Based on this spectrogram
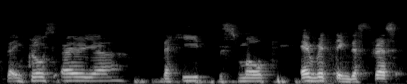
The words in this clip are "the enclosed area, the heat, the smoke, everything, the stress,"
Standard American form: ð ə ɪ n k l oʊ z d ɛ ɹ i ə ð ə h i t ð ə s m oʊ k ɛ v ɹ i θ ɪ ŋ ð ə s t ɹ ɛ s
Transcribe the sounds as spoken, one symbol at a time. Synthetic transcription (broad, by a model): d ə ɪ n k l oʊ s ɛ ɹ i ə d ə h i t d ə s m oʊ k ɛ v ɹ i t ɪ ŋ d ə s t ɹ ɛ s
